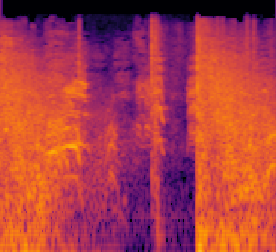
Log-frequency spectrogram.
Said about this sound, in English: Oh, this does someone straight up shot the monkey.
